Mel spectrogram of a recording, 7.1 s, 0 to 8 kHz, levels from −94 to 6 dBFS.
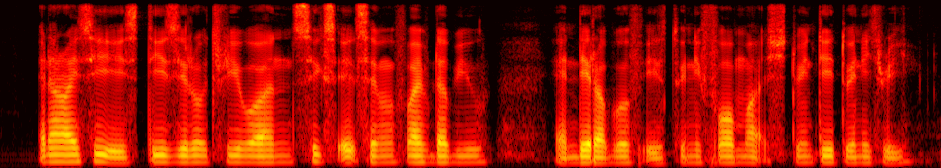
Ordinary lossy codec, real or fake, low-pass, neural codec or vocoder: none; real; 7.2 kHz; none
